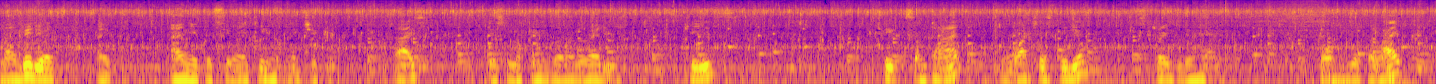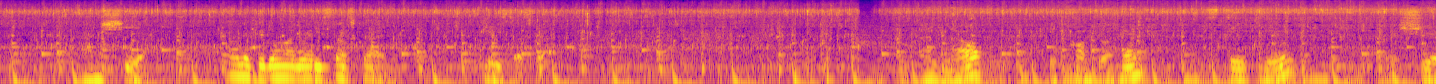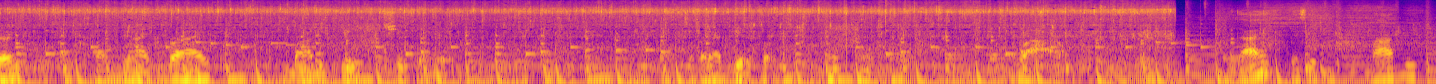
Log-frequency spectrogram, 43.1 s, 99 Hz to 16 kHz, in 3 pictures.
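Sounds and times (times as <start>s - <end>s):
background music with beat: 0.0s - 1.2s, 3.2s - 43.0s
sauce sizzling in a pot: 0.0s - 40.6s, 41.2s - 42.9s
thick bubbles popping: 2.7s - 40.6s.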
